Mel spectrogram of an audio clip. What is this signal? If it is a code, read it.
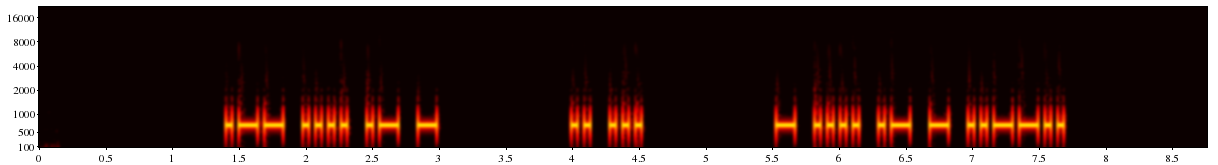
Morse code, heard as a keyed tone, about 25 wpm, 700 Hz. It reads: WHAT IS THAT?
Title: 3x Word-Spacing - Sentences from Top 100 Words - 25wpm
